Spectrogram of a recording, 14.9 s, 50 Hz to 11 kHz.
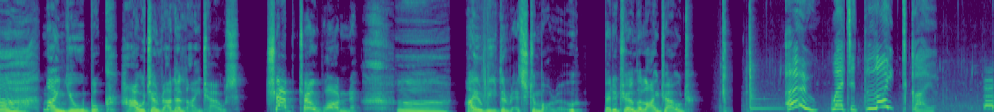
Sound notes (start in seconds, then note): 5.6 yawns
